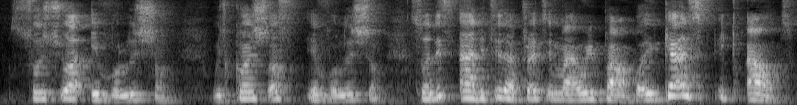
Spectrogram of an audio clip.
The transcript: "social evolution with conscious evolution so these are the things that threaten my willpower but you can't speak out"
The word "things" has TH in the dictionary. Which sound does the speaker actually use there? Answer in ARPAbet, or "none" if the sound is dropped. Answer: T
